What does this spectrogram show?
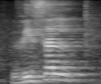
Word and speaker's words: whistle: Catch, patch, PATCH, match, batch, विसल, सीटी बजाना, WHISTLE, विसल mean सीटी बजाना।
